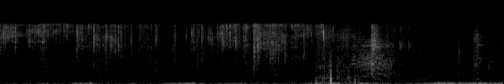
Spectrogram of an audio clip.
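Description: A foil pack crinkles and tears as it is opened.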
